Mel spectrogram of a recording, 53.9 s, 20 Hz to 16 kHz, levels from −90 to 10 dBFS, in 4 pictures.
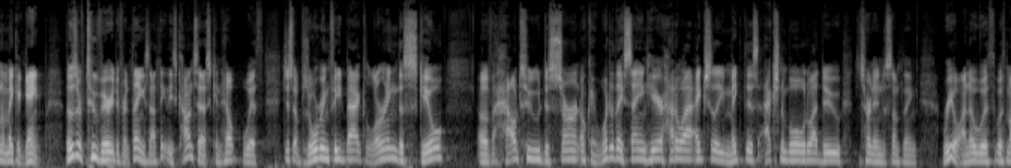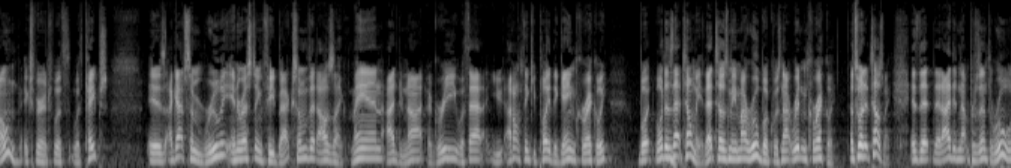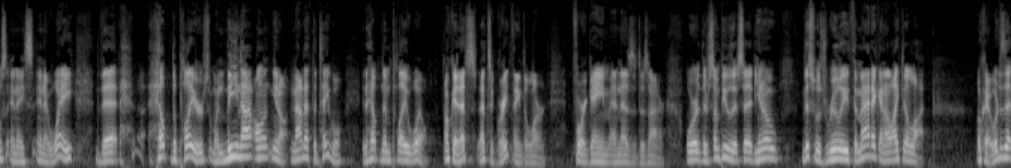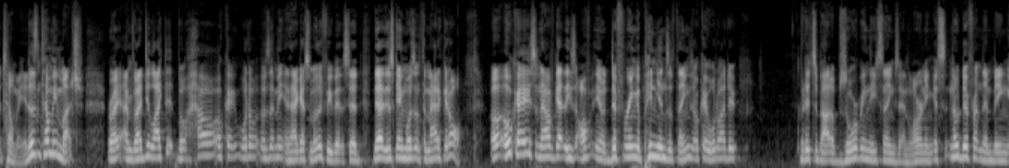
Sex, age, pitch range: male, 30-49, 140-175 Hz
